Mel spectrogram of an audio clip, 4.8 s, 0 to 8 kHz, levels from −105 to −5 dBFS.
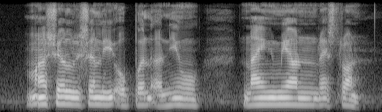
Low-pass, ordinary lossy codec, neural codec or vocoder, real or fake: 7.2 kHz; none; none; real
